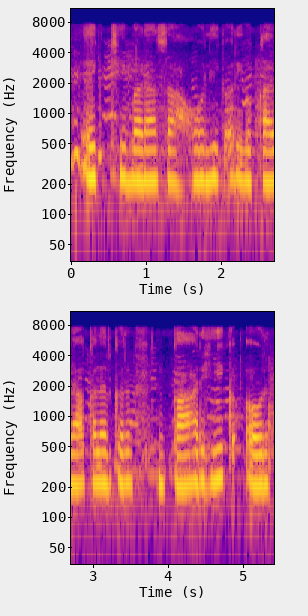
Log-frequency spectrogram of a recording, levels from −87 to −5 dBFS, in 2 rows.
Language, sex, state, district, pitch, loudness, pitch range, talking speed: Sadri, female, Chhattisgarh, Jashpur, 220 Hz, -18 LUFS, 215-225 Hz, 155 wpm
